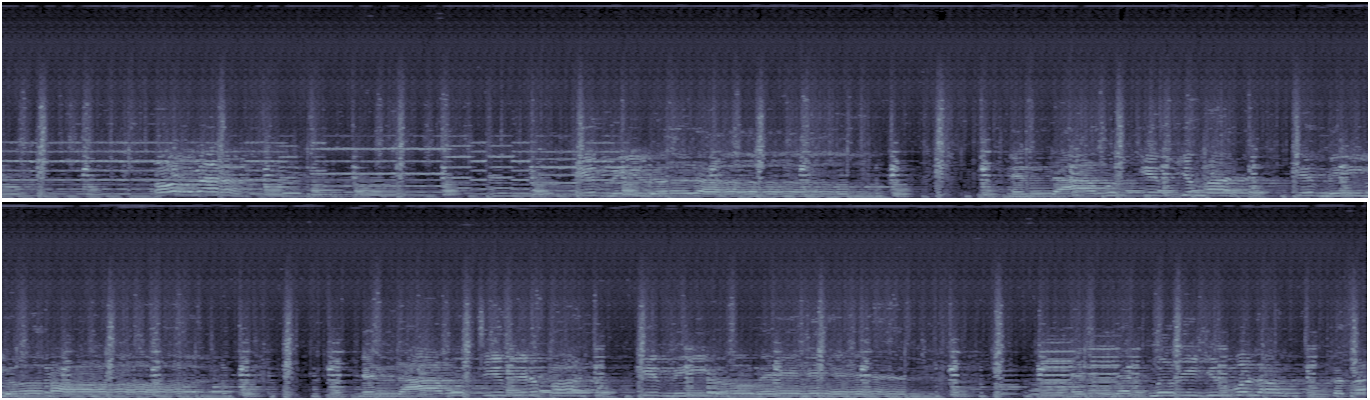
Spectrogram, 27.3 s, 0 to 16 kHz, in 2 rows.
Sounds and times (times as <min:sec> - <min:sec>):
Music: 0:00.0 - 0:27.3.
